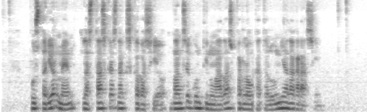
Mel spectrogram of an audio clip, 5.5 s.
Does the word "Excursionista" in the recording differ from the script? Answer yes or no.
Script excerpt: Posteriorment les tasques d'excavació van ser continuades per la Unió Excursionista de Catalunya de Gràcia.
yes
